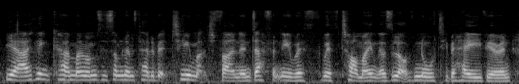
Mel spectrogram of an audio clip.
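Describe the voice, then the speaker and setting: A woman in her twenties with a British accent gives casual interview answers. Her voice sits a little low, and she softens her statements as she talks. There is faint ambient noise behind her. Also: fairly even intonation, very fast, low-quality recording. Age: 20s. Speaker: interview guest.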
